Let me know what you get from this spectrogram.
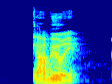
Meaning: past participle of carburer
- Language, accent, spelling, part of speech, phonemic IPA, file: French, France, carburé, verb, /kaʁ.by.ʁe/, LL-Q150 (fra)-carburé.wav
